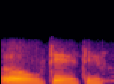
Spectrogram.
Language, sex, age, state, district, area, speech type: Bodo, female, 60+, Assam, Kokrajhar, rural, conversation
